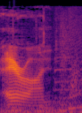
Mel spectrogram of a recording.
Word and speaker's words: Aron: I know we found Aron. I'm actually going to catch, or Aron. It's like iron, except it's spelled, you can see, with an A instead of an I.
